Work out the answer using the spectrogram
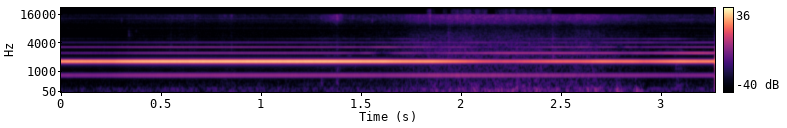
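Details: Air-brake truck during a CDL air brake leak-down test: a steady, piercing buzzer holds one unbroken pitch as reservoir pressure drops too low, sounding the low air pressure warning.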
